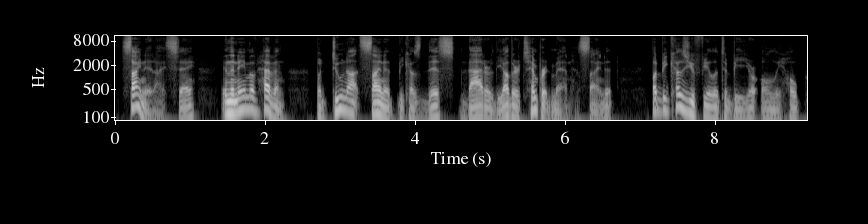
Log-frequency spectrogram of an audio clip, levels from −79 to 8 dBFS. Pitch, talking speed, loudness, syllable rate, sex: 95 Hz, 225 wpm, -22 LUFS, 6.0 syllables/s, male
